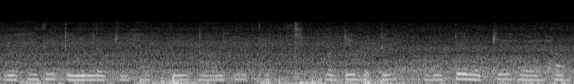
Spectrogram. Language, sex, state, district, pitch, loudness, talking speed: Punjabi, female, Punjab, Pathankot, 205 Hz, -20 LUFS, 155 wpm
